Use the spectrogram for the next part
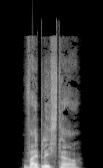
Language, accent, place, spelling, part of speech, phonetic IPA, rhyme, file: German, Germany, Berlin, weiblichster, adjective, [ˈvaɪ̯plɪçstɐ], -aɪ̯plɪçstɐ, De-weiblichster.ogg
- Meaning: inflection of weiblich: 1. strong/mixed nominative masculine singular superlative degree 2. strong genitive/dative feminine singular superlative degree 3. strong genitive plural superlative degree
